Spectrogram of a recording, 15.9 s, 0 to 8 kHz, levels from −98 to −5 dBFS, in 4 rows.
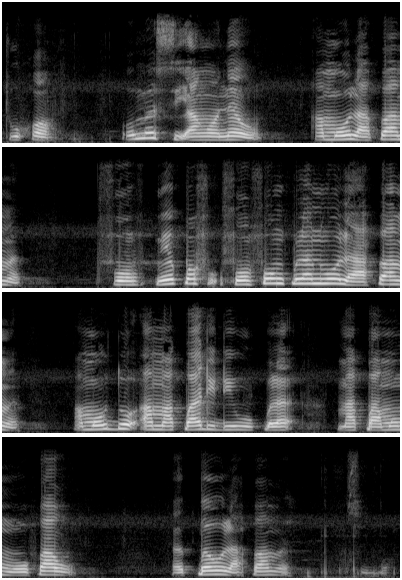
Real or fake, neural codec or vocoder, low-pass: real; none; 7.2 kHz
